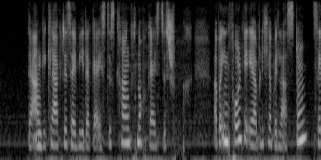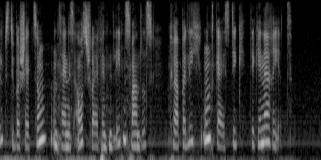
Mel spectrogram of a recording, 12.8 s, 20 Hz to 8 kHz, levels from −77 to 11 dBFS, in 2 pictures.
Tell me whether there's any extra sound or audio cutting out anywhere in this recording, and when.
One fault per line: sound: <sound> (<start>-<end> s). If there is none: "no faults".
sound: dropout (3.5-3.7 s)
